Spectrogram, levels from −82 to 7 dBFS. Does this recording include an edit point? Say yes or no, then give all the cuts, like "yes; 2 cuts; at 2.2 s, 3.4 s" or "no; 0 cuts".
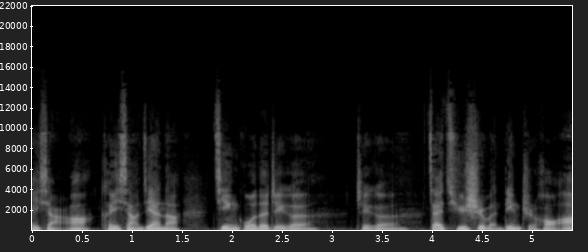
no; 0 cuts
